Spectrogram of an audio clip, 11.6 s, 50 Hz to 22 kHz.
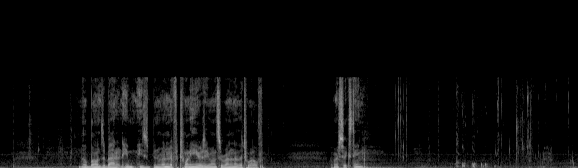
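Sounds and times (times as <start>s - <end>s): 
speech: 1.6s - 5.4s, 6.7s - 7.5s
person gulping and swallowing water: 9.0s - 11.5s
wet mouth smacks and clicks while drinking water: 9.0s - 11.5s.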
